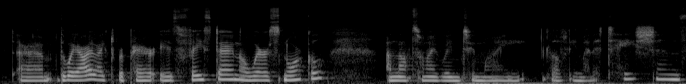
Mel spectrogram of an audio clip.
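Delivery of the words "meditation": cheerful, warm, happy, content tone. Describing a face-down snorkel routine before meditating: warm, happy "meditation". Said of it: "See how I say meditation different now? It's not in the sulky voice".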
